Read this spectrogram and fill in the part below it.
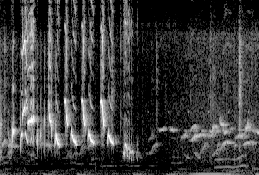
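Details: White-rumped shama from Nias, noktah type, singing continuously with a filled-in song to trigger replies from other shamas. Rapid run of about eight bright, repeated descending notes, then soft warbled whistles trailing off.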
